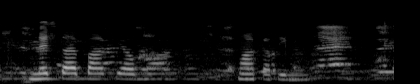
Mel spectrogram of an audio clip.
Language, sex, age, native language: Icelandic, female, 10, Icelandic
